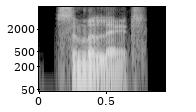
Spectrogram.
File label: "surmullet", British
